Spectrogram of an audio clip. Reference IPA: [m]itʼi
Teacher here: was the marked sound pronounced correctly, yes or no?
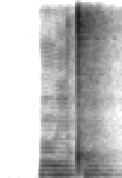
yes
